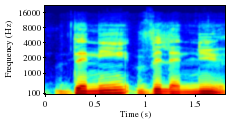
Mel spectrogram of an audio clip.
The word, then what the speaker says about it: Denis Villeneuve: So no, It's pronounced Denis Villeneuve.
